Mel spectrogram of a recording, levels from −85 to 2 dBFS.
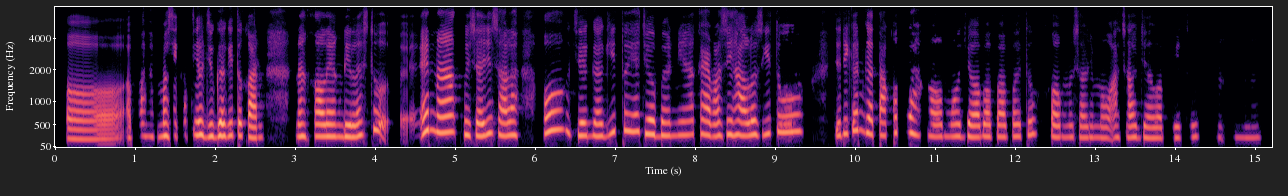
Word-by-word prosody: Eee, 195 Hz, -, -1 dB, 0.2 s
apa 260 Hz, -, -13 dB
nama 250 Hz, -, -8 dB
masih 265 Hz, 0 st, -1 dB
kecil 290 Hz, -1 st, +1 dB
juga 260 Hz, +2 st, +5 dB
gitu 270 Hz, 0 st, +1 dB
kan. 230 Hz, -2 st, +4 dB, 0.5 s
Nah, 255 Hz, 0 st, +2 dB
kalau 255 Hz, 0 st, +5 dB
yang 255 Hz, -, +1 dB
di -, -, +6 dB
les 275 Hz, +3 st, +1 dB
tuh 400 Hz, -, +1 dB, 0.3 s
e -, -, -11 dB, 0.3 s
enak, 345 Hz, -1 st, +4 dB
misalnya 275 Hz, +2 st, +3 dB
salah, 280 Hz, 0 st, +3 dB, 0.3 s
"Oh, 390 Hz, +4 st, +4 dB, 0.2 s
ja 275 Hz, 0 st, +3 dB
enggak 260 Hz, -1 st, +1 dB
gitu 360 Hz, +3 st, -2 dB
ya 360 Hz, -, +2 dB
jawabannya," 280 Hz, 0 st, +1 dB
kayak 295 Hz, -2 st, +2 dB
masih 285 Hz, +2 st, 0 dB
halus, 280 Hz, +1 st, +3 dB
gitu. 350 Hz, +3 st, -1 dB, 0.4 s
Jadi 300 Hz, +3 st, -1 dB
kan 385 Hz, 0 st, +1 dB
enggak 310 Hz, -3 st, +2 dB
takut 275 Hz, +5 st, -2 dB
lah 310 Hz, -3 st, +2 dB
kalau 250 Hz, -1 st, -1 dB
mau 255 Hz, 0 st, -2 dB
jawab 240 Hz, -1 st, +2 dB
apa-apa 250 Hz, 0 st, -2 dB
itu, 285 Hz, -, -4 dB, 0.2 s
kalau 240 Hz, -1 st, 0 dB
misalnya 230 Hz, -1 st, -5 dB
mau 220 Hz, -1 st, -4 dB
asal 235 Hz, 0 st, -3 dB
jawab 220 Hz, -1 st, -2 dB, 0.2 s
itu. 240 Hz, +2 st, -11 dB, 0.5 s
Mhm. 230 Hz, 0 st, -14 dB
270 Hz, 175 wpm, -22 LUFS, 240-295 Hz, 0.5 s, di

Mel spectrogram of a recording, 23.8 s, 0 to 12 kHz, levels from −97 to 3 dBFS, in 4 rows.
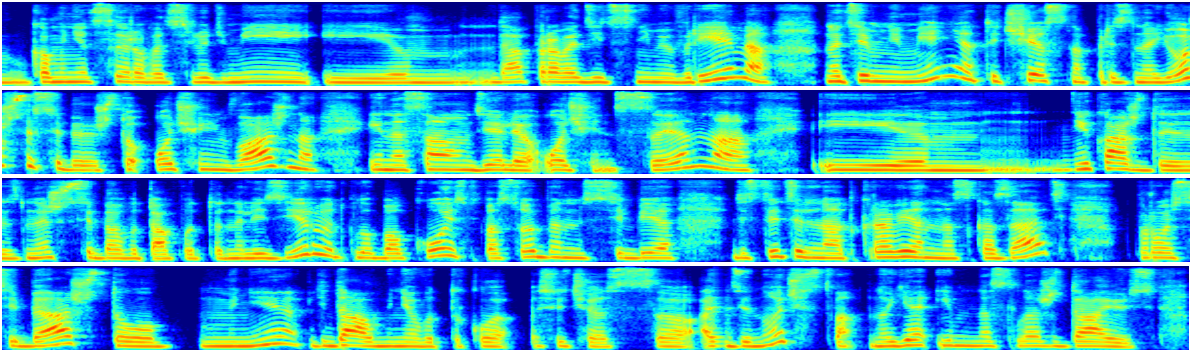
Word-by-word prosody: коммуницировать 185 Hz, -1 st, 0 dB
с -, -, -7 dB
людьми 180 Hz, +2 st, 0 dB
и, 160 Hz, -2 st, -1 dB
м, 160 Hz, +2 st, -2 dB
да, 185 Hz, +2 st, -1 dB
проводить 180 Hz, -3 st, +1 dB
с -, -, -9 dB
ними 180 Hz, -2 st, 0 dB
время. 265 Hz, -, +2 dB, 0.2 s
Но 210 Hz, -, +4 dB
тем 210 Hz, +1 st, +4 dB
не 195 Hz, -, +2 dB
менее, 290 Hz, -, +1 dB
ты 210 Hz, -2 st, -4 dB
честно 185 Hz, -2 st, +1 dB
признаешься 180 Hz, -, +1 dB
себе, 185 Hz, -9 st, -1 dB
что 170 Hz, -, -2 dB
очень 205 Hz, -2 st, -1 dB
важно 260 Hz, -, +3 dB, 0.2 s
и 195 Hz, -, -2 dB
на 185 Hz, -1 st, +3 dB
самом 190 Hz, +1 st, +2 dB
деле 180 Hz, -1 st, +2 dB
очень 175 Hz, -, -2 dB
ценно 200 Hz, -, +1 dB, 0.3 s
И, 185 Hz, 0 st, +2 dB, 0.2 s
м, 175 Hz, +4 st, -2 dB
не 220 Hz, +3 st, +1 dB
каждый, 175 Hz, -8 st, +3 dB
знаешь, 180 Hz, +5 st, -3 dB
себя 175 Hz, -3 st, -1 dB
вот 170 Hz, -1 st, -3 dB
так 160 Hz, 0 st, +1 dB
вот 160 Hz, 0 st, -7 dB
анализирует 175 Hz, -, 0 dB
глубоко 195 Hz, +6 st, 0 dB
и -, -, +1 dB
способен 210 Hz, -1 st, -2 dB
себе 185 Hz, +2 st, -2 dB, 0.3 s
действительно 190 Hz, +1 st, 0 dB
откровенно 205 Hz, +1 st, +2 dB
сказать 180 Hz, -, -1 dB, 0.3 s
про 195 Hz, 0 st, -2 dB
себя, 180 Hz, -, +3 dB
что, 175 Hz, -, -1 dB
мне 180 Hz, +9 st, 0 dB
да, 185 Hz, +2 st, +4 dB
вот 175 Hz, -, +1 dB
у -, -, +2 dB
меня 170 Hz, -1 st, +1 dB
вот 160 Hz, -1 st, -4 dB
такое 160 Hz, +1 st, -4 dB
сейчас 165 Hz, -2 st, -6 dB
одиночество, 170 Hz, -, -2 dB
но 175 Hz, -2 st, -2 dB
я 210 Hz, +5 st, +2 dB
им 195 Hz, -1 st, -3 dB
наслаждаюсь! 180 Hz, -3 st, -1 dB
185 Hz, 150 wpm, -23 LUFS, 170-205 Hz, 0.3 s, Но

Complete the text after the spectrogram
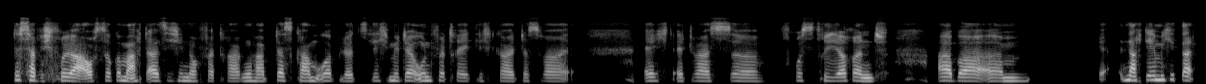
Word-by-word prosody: Das 205 Hz, 0 st, +5 dB
habe 185 Hz, -, +5 dB
ich 155 Hz, -, +6 dB
früher 175 Hz, -3 st, +6 dB
auch 150 Hz, -, +6 dB
so 180 Hz, -, -2 dB
gemacht, 170 Hz, -4 st, +2 dB
als 170 Hz, 0 st, +3 dB
ich 170 Hz, -, -1 dB
ihn 170 Hz, -1 st, -4 dB
noch 155 Hz, -1 st, -3 dB
vertragen 150 Hz, +1 st, -5 dB
habe. 155 Hz, 0 st, -2 dB
Das 175 Hz, -6 st, +1 dB
kam 165 Hz, -1 st, 0 dB
urplötzlich 170 Hz, +1 st, -5 dB
mit 175 Hz, -1 st, -5 dB
der 175 Hz, -, +2 dB
Unverträglichkeit. 160 Hz, -3 st, -5 dB
Das 155 Hz, -, -3 dB
war 150 Hz, -1 st, -5 dB, 0.7 s
echt 165 Hz, +1 st, -5 dB
etwas, 160 Hz, -1 st, -1 dB
äh, 155 Hz, -2 st, -4 dB, 0.2 s
frustrierend. 170 Hz, -3 st, 0 dB, 0.4 s
Aber, 165 Hz, -2 st, +2 dB
ähm, 155 Hz, +2 st, -4 dB, 0.7 s
äh, -, -, -9 dB
nachdem 205 Hz, +1 st, +3 dB
ich 220 Hz, +2 st, 0 dB
da 190 Hz, -, +4 dB
165 Hz, 155 wpm, -26 LUFS, 155-175 Hz, 0.7 s, ich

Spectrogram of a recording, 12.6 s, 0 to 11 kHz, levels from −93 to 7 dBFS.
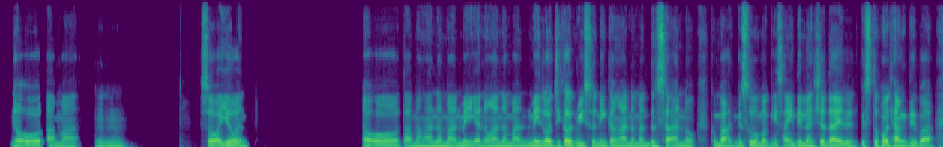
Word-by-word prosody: Oo, 100 Hz, -5 st, +2 dB
tama. 100 Hz, -3 st, -4 dB, 0.2 s
Mm. 100 Hz, -5 st, -6 dB, 1.0 s
So, 135 Hz, 0 st, +1 dB
ayun 135 Hz, 0 st, +2 dB, 1.5 s
Oo, 110 Hz, +1 st, +1 dB
tama 115 Hz, +1 st, -3 dB
nga 115 Hz, -, 0 dB
naman. 115 Hz, -4 st, 0 dB
May 110 Hz, +4 st, 0 dB
ano 125 Hz, -1 st, -1 dB
nga 115 Hz, -, +1 dB
naman, 105 Hz, -4 st, -1 dB
may 115 Hz, 0 st, +3 dB
logical 115 Hz, 0 st, +5 dB
reasoning 115 Hz, 0 st, -1 dB
ka 115 Hz, -, +2 dB
nga 110 Hz, -1 st, 0 dB
naman 105 Hz, 0 st, -2 dB
do'n 110 Hz, +2 st, -1 dB
sa 115 Hz, -1 st, +1 dB
ano, 100 Hz, -4 st, -3 dB, 0.2 s
kung 120 Hz, -, -4 dB
bakit 110 Hz, 0 st, +1 dB
gusto 115 Hz, 0 st, -1 dB
mong 105 Hz, -2 st, +1 dB
mag-isa, 105 Hz, 0 st, -4 dB
hindi 105 Hz, +3 st, -1 dB
lang 115 Hz, 0 st, +1 dB
siya 115 Hz, 0 st, +1 dB
dahil 110 Hz, +1 st, +3 dB
gusto 130 Hz, +2 st, -1 dB
mo 140 Hz, -, +4 dB
lang, 120 Hz, -3 st, +3 dB
'di 110 Hz, -, 0 dB
ba. 100 Hz, +1 st, +1 dB
110 Hz, 170 wpm, -23 LUFS, 105-115 Hz, 1.5 s, logical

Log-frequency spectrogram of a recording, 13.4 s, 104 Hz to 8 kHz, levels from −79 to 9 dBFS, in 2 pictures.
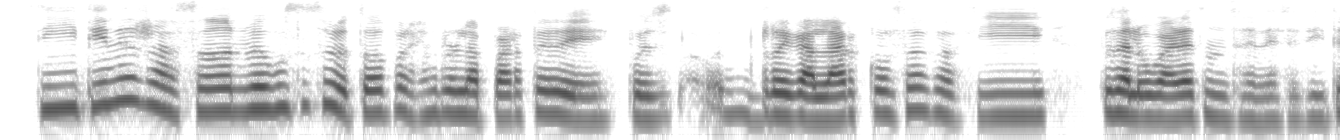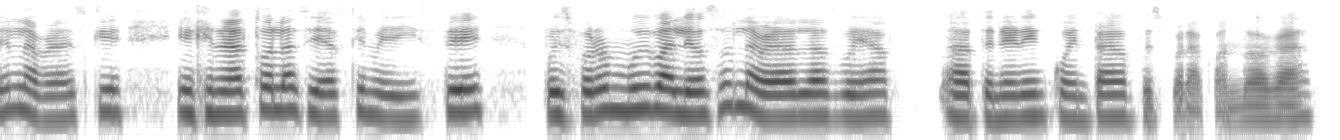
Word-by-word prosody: Sí, 280 Hz, +1 st, -2 dB
tienes 330 Hz, +4 st, -1 dB
razón. 255 Hz, -2 st, 0 dB
Me 270 Hz, +1 st, +4 dB
gusta 285 Hz, +2 st, -3 dB
sobre 295 Hz, -5 st, 0 dB
todo, 245 Hz, +1 st, +1 dB
por 255 Hz, +1 st, -4 dB
ejemplo, 240 Hz, +2 st, -4 dB
la 230 Hz, -1 st, +2 dB
parte 220 Hz, +2 st, -2 dB
de, 205 Hz, -4 st, 0 dB
pues 210 Hz, 0 st, -5 dB
o 285 Hz, -, -11 dB
regalar 215 Hz, -1 st, +4 dB
cosas 245 Hz, +2 st, -4 dB
así, 220 Hz, 0 st, -7 dB, 0.2 s
pues 240 Hz, 0 st, +1 dB
a 230 Hz, -, +7 dB
lugares 215 Hz, 0 st, +3 dB
donde 215 Hz, -2 st, -6 dB
se 200 Hz, 0 st, -11 dB
necesiten. 205 Hz, +6 st, -7 dB
La 245 Hz, -4 st, 0 dB
verdad 205 Hz, 0 st, -4 dB
es 220 Hz, -, -11 dB
que, 250 Hz, 0 st, -4 dB, 0.2 s
en 245 Hz, 0 st, +1 dB
general, 235 Hz, 0 st, +3 dB
todas 265 Hz, 0 st, +1 dB
las 265 Hz, -2 st, +1 dB
ideas 220 Hz, -2 st, +1 dB
que 250 Hz, -, -4 dB
me 220 Hz, -2 st, -2 dB
diste, 215 Hz, +5 st, +1 dB, 0.3 s
pues, 230 Hz, -2 st, +2 dB
fueron 245 Hz, +2 st, +3 dB
muy 265 Hz, +1 st, +3 dB
valiosas, 255 Hz, +1 st, +4 dB
la 275 Hz, -4 st, +3 dB
verdad, 215 Hz, -1 st, +6 dB
las 220 Hz, 0 st, +2 dB
voy 215 Hz, 0 st, 0 dB
a 220 Hz, 0 st, -3 dB, 0.2 s
a 210 Hz, -1 st, +2 dB
tener 205 Hz, 0 st, -1 dB
en 220 Hz, 0 st, -1 dB
cuenta, 215 Hz, 0 st, -2 dB
pues, 205 Hz, -, -11 dB
para 85 Hz, -, -10 dB
cuando 95 Hz, +4 st, -10 dB
haga 100 Hz, +1 st, -5 dB
225 Hz, 235 wpm, -25 LUFS, 210-250 Hz, 0.3 s, a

